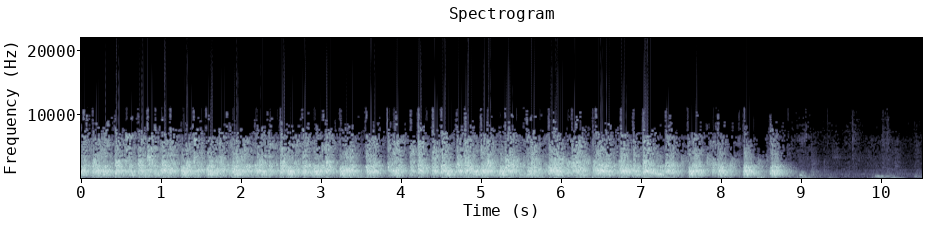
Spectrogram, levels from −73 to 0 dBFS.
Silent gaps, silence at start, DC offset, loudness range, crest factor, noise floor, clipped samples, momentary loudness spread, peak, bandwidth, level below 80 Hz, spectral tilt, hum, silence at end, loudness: none; 0 s; under 0.1%; 3 LU; 10 dB; -39 dBFS; 0.2%; 4 LU; 0 dBFS; 15 kHz; -42 dBFS; -1 dB/octave; none; 0.3 s; -9 LUFS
